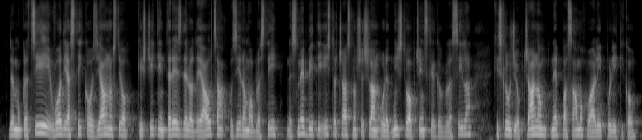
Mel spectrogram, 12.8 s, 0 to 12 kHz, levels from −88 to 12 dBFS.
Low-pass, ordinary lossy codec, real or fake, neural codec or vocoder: none; none; fake; codec, 24 kHz, 1.2 kbps, DualCodec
